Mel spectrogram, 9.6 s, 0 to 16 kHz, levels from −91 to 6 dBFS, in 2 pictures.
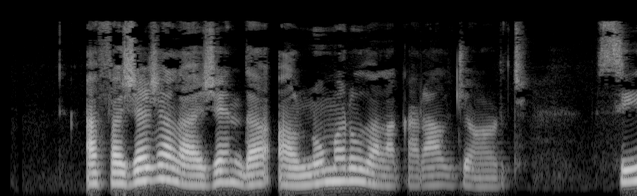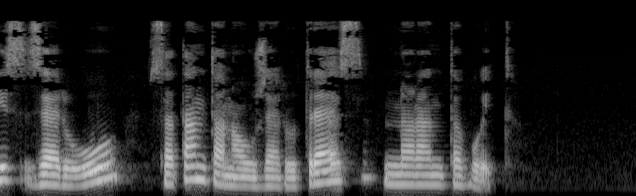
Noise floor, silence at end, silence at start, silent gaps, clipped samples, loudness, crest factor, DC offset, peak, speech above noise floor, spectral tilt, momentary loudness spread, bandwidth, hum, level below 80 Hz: -72 dBFS; 1.1 s; 0.65 s; none; under 0.1%; -22 LUFS; 22 dB; under 0.1%; 0 dBFS; 51 dB; -5 dB/octave; 15 LU; 11.5 kHz; none; -70 dBFS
